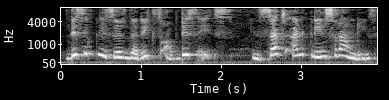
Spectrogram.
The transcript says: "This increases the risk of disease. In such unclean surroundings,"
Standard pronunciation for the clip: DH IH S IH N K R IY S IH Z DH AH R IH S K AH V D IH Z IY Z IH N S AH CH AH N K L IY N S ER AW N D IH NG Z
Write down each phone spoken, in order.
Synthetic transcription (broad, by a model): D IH S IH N K R IY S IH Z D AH R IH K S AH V D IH S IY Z IH N S AH CH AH N K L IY N S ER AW N D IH NG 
